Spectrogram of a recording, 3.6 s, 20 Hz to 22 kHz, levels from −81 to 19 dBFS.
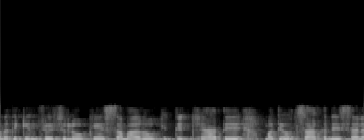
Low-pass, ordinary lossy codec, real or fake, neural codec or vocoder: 5.4 kHz; none; fake; codec, 16 kHz, 4 kbps, X-Codec, HuBERT features, trained on balanced general audio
